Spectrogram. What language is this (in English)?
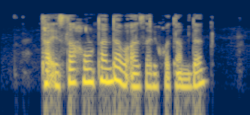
Central Kurdish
